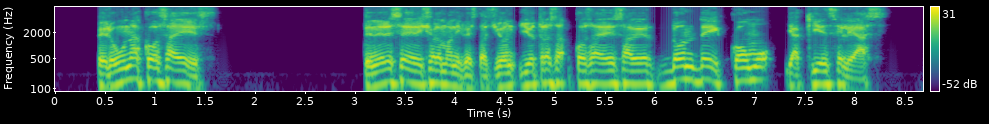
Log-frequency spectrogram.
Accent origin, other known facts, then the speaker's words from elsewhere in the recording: Colombia; mira, yo como colombiano y como buen patriota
